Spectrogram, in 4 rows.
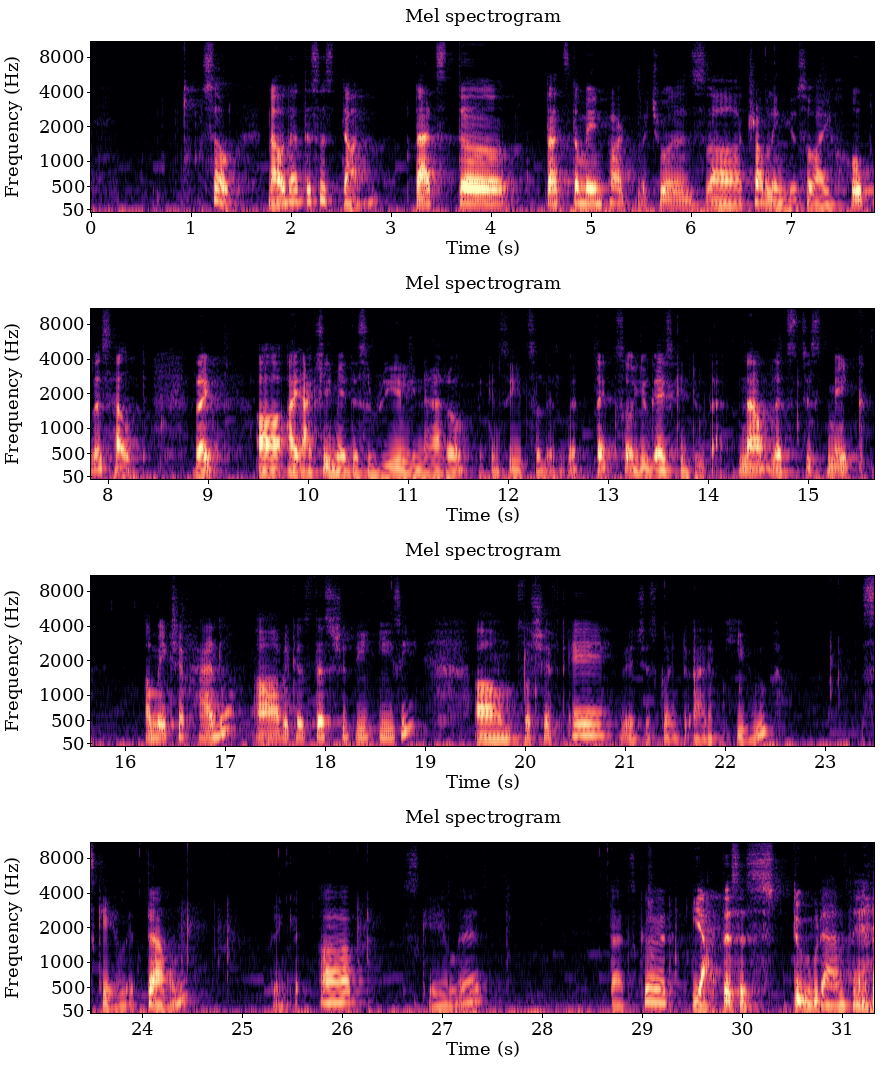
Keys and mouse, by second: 1.3-2.8 middle drag, 3.1-4.2 middle drag, 9.0 middle click, 13.9-14.3 middle drag, 15.0 shift+middle click, 15.5 click, 19.9 shift+a, 23.0 s, 24.3 g, 25.8 s, 29.4 shift+middle drag.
